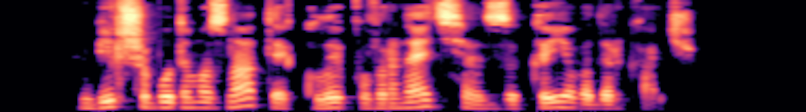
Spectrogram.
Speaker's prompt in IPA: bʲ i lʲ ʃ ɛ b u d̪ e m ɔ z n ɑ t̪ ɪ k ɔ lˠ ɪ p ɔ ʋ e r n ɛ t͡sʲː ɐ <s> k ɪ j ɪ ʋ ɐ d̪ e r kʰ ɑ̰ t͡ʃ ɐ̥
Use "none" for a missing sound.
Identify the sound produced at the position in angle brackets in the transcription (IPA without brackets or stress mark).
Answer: z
